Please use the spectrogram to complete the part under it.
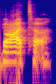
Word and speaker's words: vata: And we pronounce it vata here in the West.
